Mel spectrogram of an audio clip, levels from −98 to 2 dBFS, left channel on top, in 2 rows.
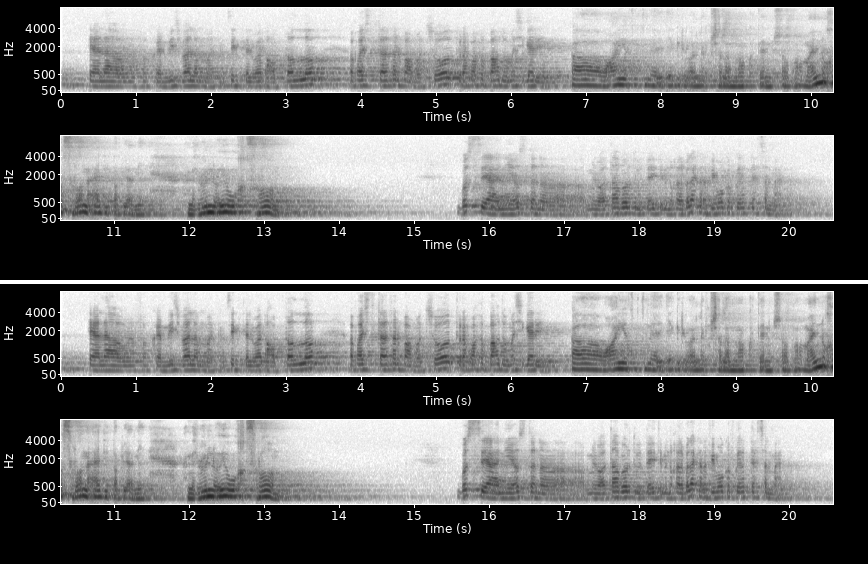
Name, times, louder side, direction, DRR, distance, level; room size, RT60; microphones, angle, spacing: voice 1, 0.4-3.4 3.8-6.5 15.6-19.9, right 2 dB, 50° right, -2 dB, 2.2 m, -32 dB
voice 2, 6.8-13.2, right 1 dB, 70° right, 2 dB, 1.2 m, -26 dB
25.5 x 22.5 x 9.4 m, 2.4 s
head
